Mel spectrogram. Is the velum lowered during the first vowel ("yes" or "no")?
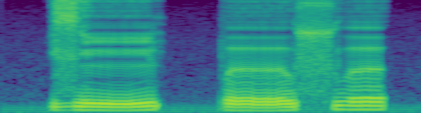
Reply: yes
